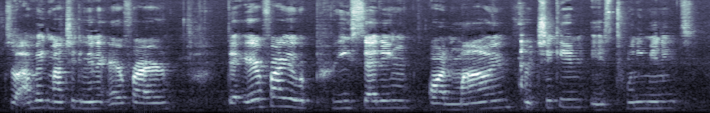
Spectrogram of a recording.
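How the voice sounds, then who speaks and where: A woman's voice: mid-range voice, pushed and bright, distant mic, slight background noise, low-quality recording. An American woman talks casually and colloquially in a mukbang, eating crunchy fried chicken between and during her phrases. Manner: folksy, colloquial, repeats phrases for emphasis. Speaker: mukbang vlogger.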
